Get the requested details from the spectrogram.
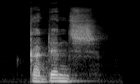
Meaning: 1. cadence (progression of chords closing a piece or section) 2. cadenza (closing embellishment)
- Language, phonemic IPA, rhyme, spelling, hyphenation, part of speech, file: Dutch, /kaːˈdɛns/, -ɛns, cadens, ca‧dens, noun, Nl-cadens.ogg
